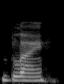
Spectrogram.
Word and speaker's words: Belém: I can pronounce them: Cais do Sodré, Alcântara, Belém. This is the Portuguese way, of course.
